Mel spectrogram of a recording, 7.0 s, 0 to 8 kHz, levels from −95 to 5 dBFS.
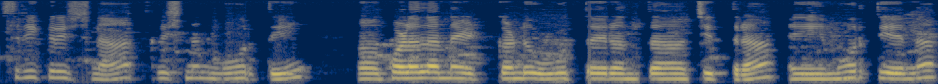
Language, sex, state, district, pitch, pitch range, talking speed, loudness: Kannada, female, Karnataka, Chamarajanagar, 200 Hz, 190-215 Hz, 95 wpm, -23 LUFS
